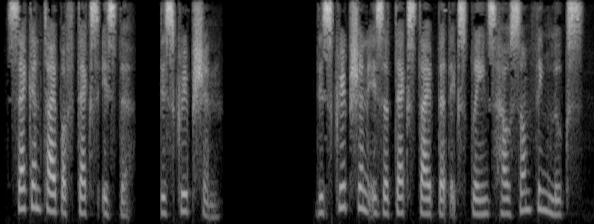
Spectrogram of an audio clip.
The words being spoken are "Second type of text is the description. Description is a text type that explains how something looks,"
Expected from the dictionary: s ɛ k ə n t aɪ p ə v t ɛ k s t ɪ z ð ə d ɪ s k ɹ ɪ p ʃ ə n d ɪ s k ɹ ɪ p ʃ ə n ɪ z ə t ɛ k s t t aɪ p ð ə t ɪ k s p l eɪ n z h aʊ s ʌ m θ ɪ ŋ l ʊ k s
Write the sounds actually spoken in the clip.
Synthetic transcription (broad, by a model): s ɛ k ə n t aɪ p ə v t ɛ k s t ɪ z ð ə d ɪ s k ɹ ɪ p ʃ ə n d ɪ s k ɹ ɪ p ʃ ə n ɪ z ə t ɛ k s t t aɪ p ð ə t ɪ k s p l eɪ n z h aʊ s ʌ m θ ɪ ŋ l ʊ k s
